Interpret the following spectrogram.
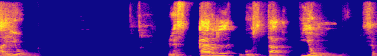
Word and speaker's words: Jung: él es carl gustav jung se pronuncia con latina porque viene del alemán era suizo si fuera inglés o norteamericano diríamos yang pero no es carl gustav jung carlitos gustavo para los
